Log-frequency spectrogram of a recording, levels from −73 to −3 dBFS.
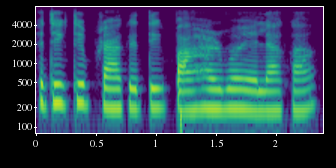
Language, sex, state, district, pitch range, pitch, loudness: Bengali, female, West Bengal, Cooch Behar, 185-210 Hz, 195 Hz, -20 LUFS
